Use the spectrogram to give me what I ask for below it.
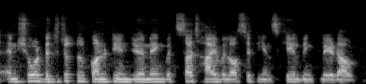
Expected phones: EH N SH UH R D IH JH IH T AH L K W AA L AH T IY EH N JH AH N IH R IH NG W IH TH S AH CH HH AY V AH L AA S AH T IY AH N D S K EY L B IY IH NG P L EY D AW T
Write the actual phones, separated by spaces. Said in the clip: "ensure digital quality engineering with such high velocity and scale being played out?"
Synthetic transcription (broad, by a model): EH N SH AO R D IH JH IH T AH L K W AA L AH T IY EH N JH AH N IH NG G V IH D S AH CH HH AY V AH L AA S AH T IY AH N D S K EY L B IY IH NG P L EY D AW T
